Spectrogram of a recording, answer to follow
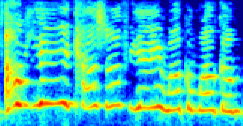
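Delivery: very high squealed welcome; high-pitched, delighted aside; excited greeting. Real, not acted. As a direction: cheer a new arrival in a high squeal. Greeting a newcomer to the live.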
